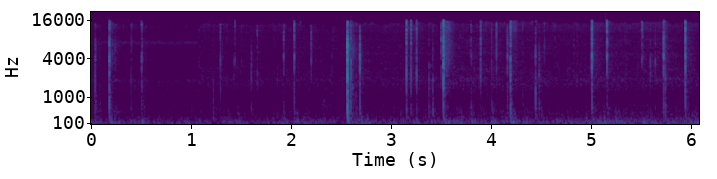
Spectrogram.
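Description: Small wood campfire crackling softly, with irregular sharp pops; the loudest snap about two and a half seconds in, and another about a second later.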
